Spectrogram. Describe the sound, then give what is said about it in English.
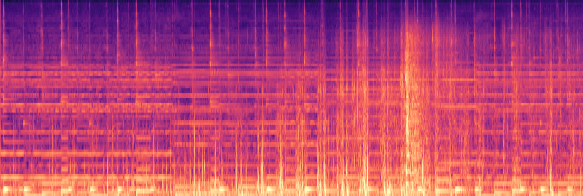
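A horse's hooves clip-clop in a steady, rhythmic walking pace as the horse is ridden, clear, over a sustained musical backdrop, with a brief noisy burst near the end. “If it's all right, I'll show you how I ride. It'll make it hurt less.”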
